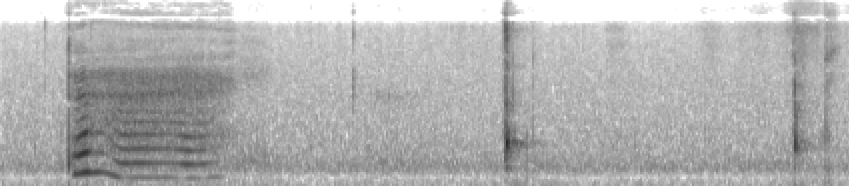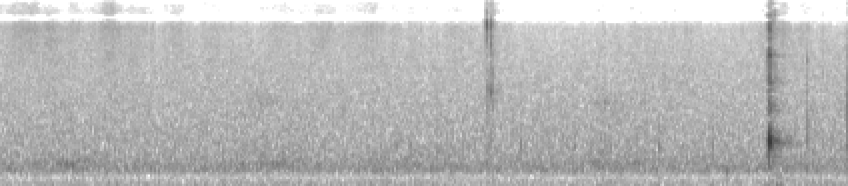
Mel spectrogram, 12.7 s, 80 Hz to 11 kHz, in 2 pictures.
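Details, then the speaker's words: 10-week-old infant girl with hiccups: a brief infant vocal sound, then five sharp, isolated hiccups about every two seconds against quiet room noise. "maar eens kijk eens aan. Je hebt de hik."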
